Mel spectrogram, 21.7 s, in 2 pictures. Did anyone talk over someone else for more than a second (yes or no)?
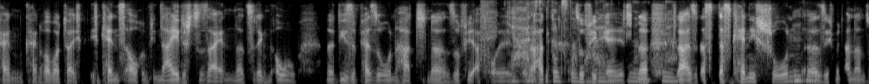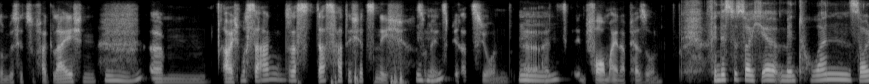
yes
